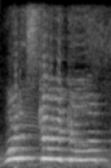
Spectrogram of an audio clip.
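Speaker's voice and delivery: very high, laughter in the voice; baffled, nearly crying with laughter; laughing disbelief. Real, not acted. Laughing disbelief at game text.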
